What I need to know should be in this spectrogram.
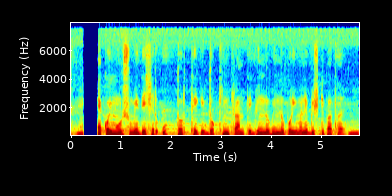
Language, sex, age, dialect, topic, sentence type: Bengali, male, 18-24, Standard Colloquial, agriculture, statement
